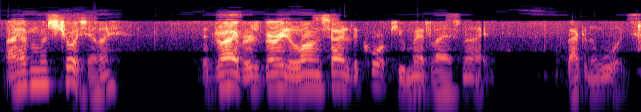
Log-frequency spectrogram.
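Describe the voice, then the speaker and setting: A man with a mid-range, everyday-sounding voice at normal speed plays a cold murderer posing as a helpful policeman in a 1950s radio thriller, clipped and matter-of-fact. His mood is cold and menacing, and the 1950s radio recording is muffled and noisy.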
